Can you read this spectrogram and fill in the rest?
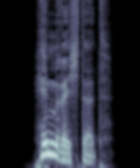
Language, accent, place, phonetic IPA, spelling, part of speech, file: German, Germany, Berlin, [ˈhɪnˌʁɪçtət], hinrichtet, verb, De-hinrichtet.ogg
- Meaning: inflection of hinrichten: 1. third-person singular dependent present 2. second-person plural dependent present 3. second-person plural dependent subjunctive I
